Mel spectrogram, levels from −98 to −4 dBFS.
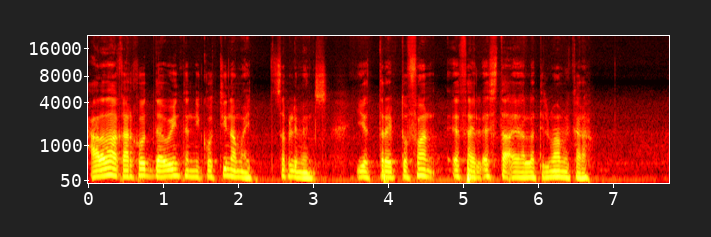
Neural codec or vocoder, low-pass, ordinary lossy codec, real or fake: vocoder, 44.1 kHz, 128 mel bands every 512 samples, BigVGAN v2; none; none; fake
